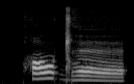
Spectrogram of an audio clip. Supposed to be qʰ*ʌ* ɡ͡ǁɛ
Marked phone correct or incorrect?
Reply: incorrect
